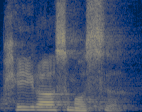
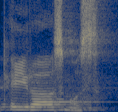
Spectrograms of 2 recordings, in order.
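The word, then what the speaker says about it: πειρασμός: 페이라스모스. 발음 좋으세요. 다 함께 크게 페이라스모스.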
